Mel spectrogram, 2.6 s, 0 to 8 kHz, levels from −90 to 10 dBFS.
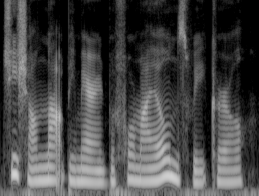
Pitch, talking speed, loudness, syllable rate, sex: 155 Hz, 255 wpm, -19 LUFS, 6.1 syllables/s, female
